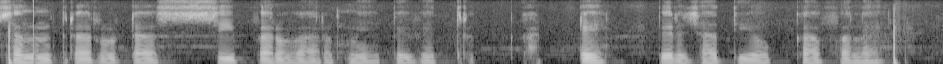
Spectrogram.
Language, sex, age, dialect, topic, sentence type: Hindi, male, 18-24, Awadhi Bundeli, agriculture, statement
